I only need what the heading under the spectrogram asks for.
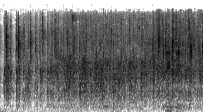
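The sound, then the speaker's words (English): Dozens of people on their feet applaud after a speech, a dense, steady wash of clapping that holds loud for the whole stretch with voices mixed in. “That sound is the sound of dozens of people standing up and applauding a speech with the line, "Geometry, wisdom, tangerines, so eat your soup."”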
